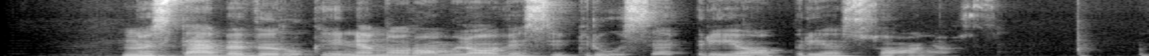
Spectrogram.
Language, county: Lithuanian, Tauragė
